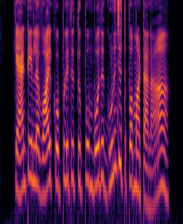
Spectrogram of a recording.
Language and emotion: Tamil, disgusted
